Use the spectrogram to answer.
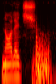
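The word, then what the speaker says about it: knowledge: नॉलेज, ये case में silent है।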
